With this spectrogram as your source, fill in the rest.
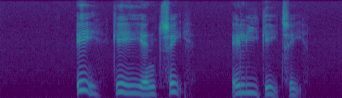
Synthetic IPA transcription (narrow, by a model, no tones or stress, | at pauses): e̝̰ːɡ̥e̝̰ːeent͡sʰe̝̰ːʔeliːɡ̥e̝̰ːt͡sʰe̝̰ː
